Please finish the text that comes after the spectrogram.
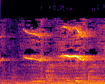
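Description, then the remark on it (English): A puppy whines at a deer in thin, high-pitched squeaks, a few wavering cries over about two seconds, fairly quiet, with no talking. “Maybe the puppy isn't too happy about the deer.”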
